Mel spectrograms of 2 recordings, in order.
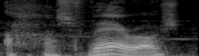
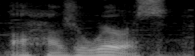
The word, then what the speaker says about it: Ahasuerus: His Persian name, in Old Persian, which is his original native language, is Shayarsha. Now, that was hard for the Jews to pronounce, so they said Ahashverosh. We know him as Ahasuerus. And the Greeks said Xerxes, which is Xerxes.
